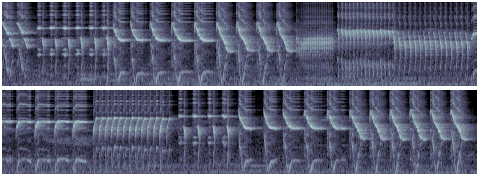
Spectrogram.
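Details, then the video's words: Canary singing a long, lively song: runs of quick downward-sweeping whistled notes repeated several times a second, broken by buzzy rolling trills in the middle, then more rapid sweeping notes. "Suara Burung Kenari Gacor Panjang Cuit Cuit Teerrrr"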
